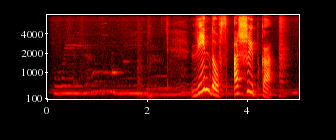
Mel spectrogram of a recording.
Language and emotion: Russian, positive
